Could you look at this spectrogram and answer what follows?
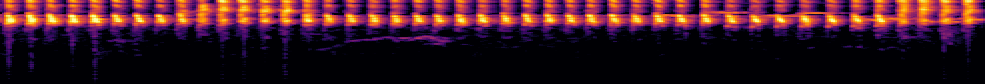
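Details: Lovebird with a kapas tembak song fill, kept as a tutor recording for training lovebirds, giving a long ngekek: rapid, even, buzzy chirps at about four per second that run unbroken for the whole stretch.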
